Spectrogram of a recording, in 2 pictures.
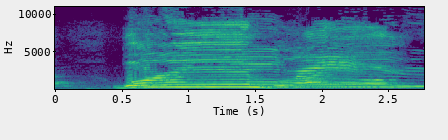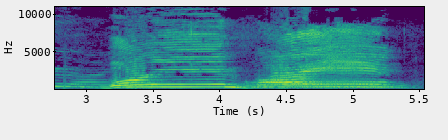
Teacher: কণ্ঠনালীর শেষে উচ্চারিত হবে গইন গইন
